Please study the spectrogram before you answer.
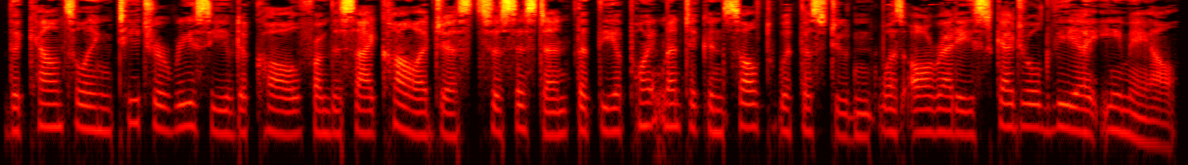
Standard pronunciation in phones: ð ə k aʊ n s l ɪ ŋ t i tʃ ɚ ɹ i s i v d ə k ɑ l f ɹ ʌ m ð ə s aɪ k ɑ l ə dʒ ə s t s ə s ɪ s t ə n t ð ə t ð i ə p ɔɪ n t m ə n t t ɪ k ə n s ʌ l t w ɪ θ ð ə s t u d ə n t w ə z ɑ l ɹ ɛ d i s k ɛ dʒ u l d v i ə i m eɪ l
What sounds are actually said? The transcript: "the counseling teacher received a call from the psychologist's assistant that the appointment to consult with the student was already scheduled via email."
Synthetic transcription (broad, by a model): ð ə k aʊ n s l ɪ ŋ t i tʃ ɚ ɹ i s i v d ə k ɑ l f ɹ ʌ m ð ə s aɪ k ɑ l ə dʒ ə s t s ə s ɪ s t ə n ð ə t ð i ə p ɔɪ n m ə n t t ɪ k ə n s ʌ l t w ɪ ð ə s t u d n t w ə z l ɹ ɛ d i s k ɛ dʒ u l d v i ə i m eɪ l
